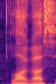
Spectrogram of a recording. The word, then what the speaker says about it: Logos: And Logos is spelled L-O-G-O-S, and it's Logos, because it's the soft O's in Greek.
